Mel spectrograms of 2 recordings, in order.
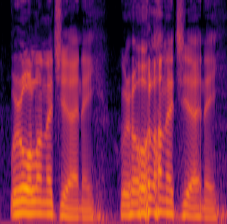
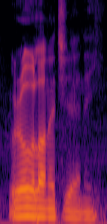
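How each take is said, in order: First: Laughing through the words. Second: Said in the usual way. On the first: Real, not acted. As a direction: chuckle it out, amused at the joke. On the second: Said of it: "repeated sober".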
